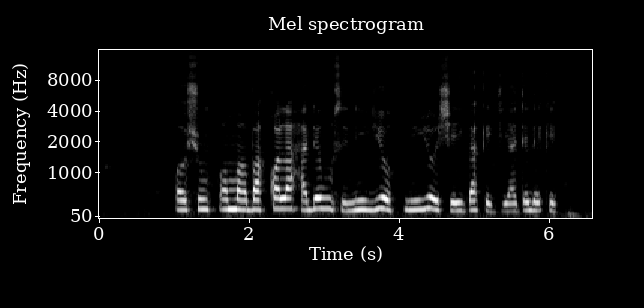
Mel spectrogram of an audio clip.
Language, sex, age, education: Yoruba, female, 46-60, tertiary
